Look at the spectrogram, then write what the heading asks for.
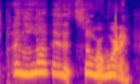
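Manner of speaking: high, sing-song gushing about motherhood; mock gushing. Mocking other mothers who say they love it, in a high sing-song. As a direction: parrot the cheery party line. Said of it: "Everyone goes".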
